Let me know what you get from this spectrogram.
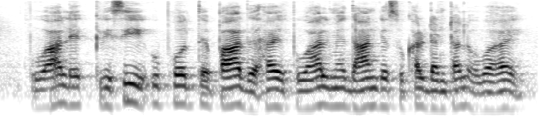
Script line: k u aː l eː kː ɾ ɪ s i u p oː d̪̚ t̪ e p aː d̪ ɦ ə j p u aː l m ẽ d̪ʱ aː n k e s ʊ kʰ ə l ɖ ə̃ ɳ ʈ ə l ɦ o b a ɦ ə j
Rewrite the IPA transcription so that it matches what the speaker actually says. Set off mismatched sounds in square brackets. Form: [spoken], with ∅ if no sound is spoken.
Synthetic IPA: [p] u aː l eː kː ɾ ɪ s i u p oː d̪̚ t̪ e p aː d̪ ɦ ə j p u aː l m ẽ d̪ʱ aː n k e s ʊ kʰ ə l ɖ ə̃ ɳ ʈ ə l ɦ o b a ɦ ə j

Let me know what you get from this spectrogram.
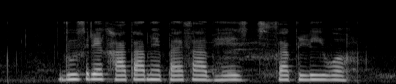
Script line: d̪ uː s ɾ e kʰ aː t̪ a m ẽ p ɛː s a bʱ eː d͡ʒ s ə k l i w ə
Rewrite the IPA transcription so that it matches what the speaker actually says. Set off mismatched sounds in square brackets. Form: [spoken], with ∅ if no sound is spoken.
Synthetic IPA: d̪ uː s ɾ e kʰ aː t̪ a m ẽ p ɛː s a bʱ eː d͡ʒ s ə k l i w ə

